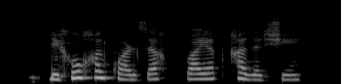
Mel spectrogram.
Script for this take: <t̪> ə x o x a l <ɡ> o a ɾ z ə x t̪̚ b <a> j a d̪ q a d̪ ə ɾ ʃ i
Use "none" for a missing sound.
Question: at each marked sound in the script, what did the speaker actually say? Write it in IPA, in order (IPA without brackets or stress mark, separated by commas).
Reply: d̪, k, ɑ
